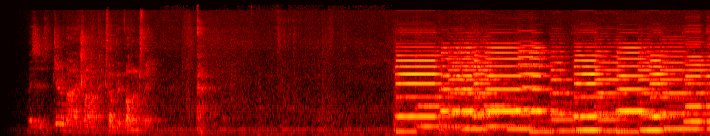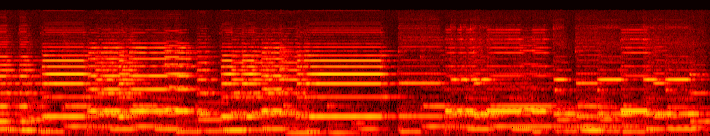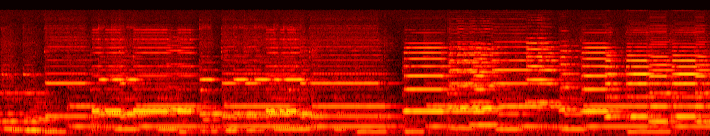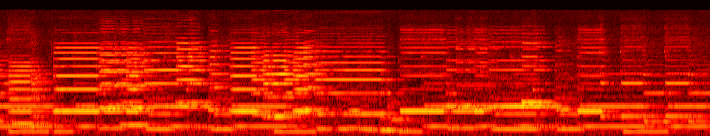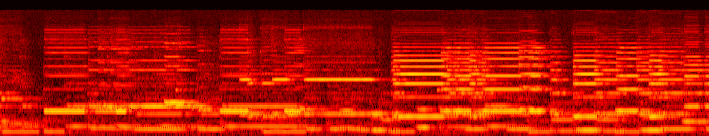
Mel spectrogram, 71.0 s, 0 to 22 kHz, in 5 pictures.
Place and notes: St Lawrence's newly renovated church organ. David Jones plays Jeremiah Clark's Trumpet Voluntary. The organ was built by Wilkinson’s of Kendal in the 19th century and is one of a very few remaining of its type. Pearl MS-8, SD MixPre 10t
North West England, England, United Kingdom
